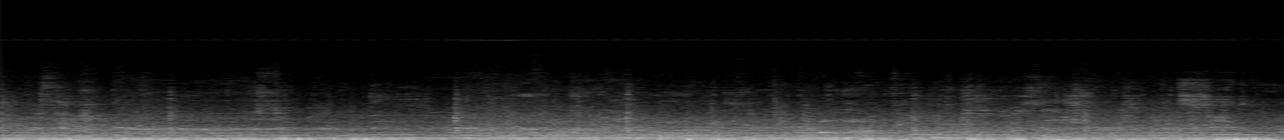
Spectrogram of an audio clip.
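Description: A train passing, a steady loud rumble with wheel clatter, heard over busy street noise.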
